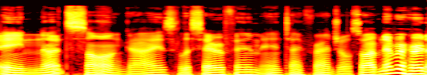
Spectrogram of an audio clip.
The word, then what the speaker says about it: Sserafim: there dude that was tight the seraphim the seraphim okay now I know how to say it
